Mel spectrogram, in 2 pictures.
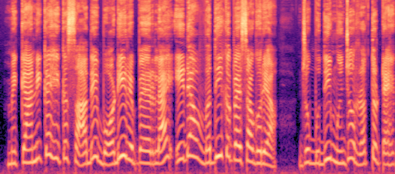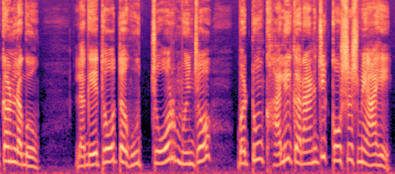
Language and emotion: Sindhi, angry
